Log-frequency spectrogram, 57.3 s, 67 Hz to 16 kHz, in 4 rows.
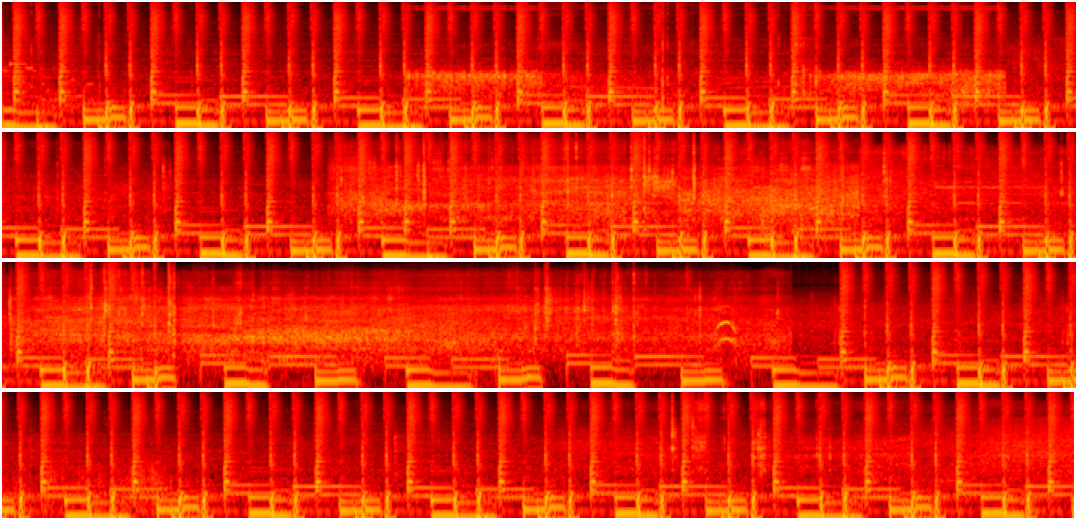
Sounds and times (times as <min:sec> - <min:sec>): Music: 0:00.0 - 0:57.2
Skateboard: 0:05.4 - 0:46.1, 0:46.8 - 0:57.2.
